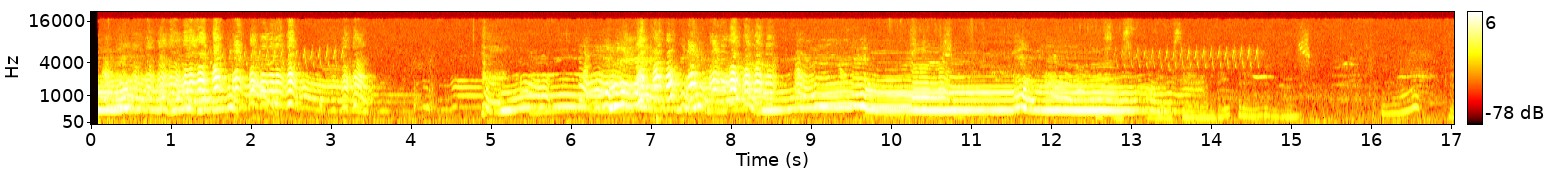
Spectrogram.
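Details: Several wolves howl together at a museum in Montreal, long wavering tones overlapping with higher yipping voices in a rising chorus; coyotes may also be among them.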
